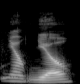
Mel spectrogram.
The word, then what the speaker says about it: nyo: Got And is it is it is neo the right pronunciation of that? Neyo.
